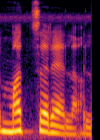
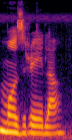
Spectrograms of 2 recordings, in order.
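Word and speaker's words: mozzarella: चीज़, मोज़रेला cheese, ये बिल्कुल गलत है, इसको हम बोलेंगे मत्सरेला। मत्सरेला, इसमें हम थोड़ी सी टी की साउंड को लेके आएंगे, मत्सरेला, जबकि इसमें टी नहीं है, लेकिन जब हम इसमें थोड़ा सा टी का साउंड ऐड करते हैं तो उसकी साउंड जो है बिल्कुल करेक्ट प्रोनाउंसिएशन इसकी बन जाती है, मत्सरेला। इट्स मत्सरेला, इट्स नॉट मोज़रेला।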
